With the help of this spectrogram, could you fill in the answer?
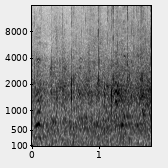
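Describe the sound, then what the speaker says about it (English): Continuous audience applause from a television business pitch show, a dense steady wash of clapping heard throughout the short stretch. "He's getting applause,"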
